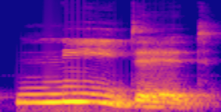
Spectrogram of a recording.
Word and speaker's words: needed: Need, que já termina em D, needed, needed, ok?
